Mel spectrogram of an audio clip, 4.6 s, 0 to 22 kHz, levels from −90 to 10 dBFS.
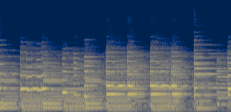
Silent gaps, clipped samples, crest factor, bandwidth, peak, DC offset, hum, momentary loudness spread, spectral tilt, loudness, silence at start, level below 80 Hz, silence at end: none; under 0.1%; 14 dB; 6.2 kHz; -4 dBFS; under 0.1%; none; 6 LU; -7.5 dB/octave; -18 LUFS; 0 s; -38 dBFS; 0 s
